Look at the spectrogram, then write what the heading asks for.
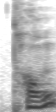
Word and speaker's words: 同: Down the page to our entry, which tells us this character sounds like T + ONG (徒紅).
